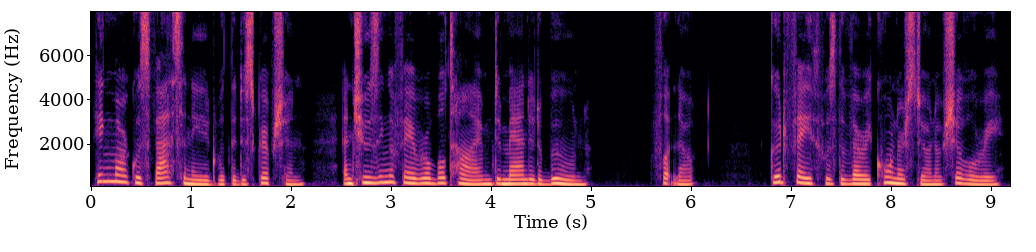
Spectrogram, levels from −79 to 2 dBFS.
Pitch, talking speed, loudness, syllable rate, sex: 210 Hz, 155 wpm, -15 LUFS, 5.9 syllables/s, female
